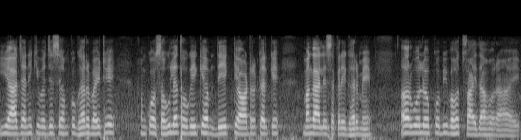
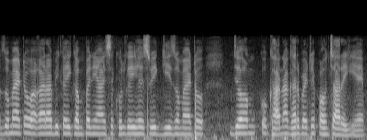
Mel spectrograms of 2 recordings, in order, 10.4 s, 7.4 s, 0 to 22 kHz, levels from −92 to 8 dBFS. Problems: constant background noise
